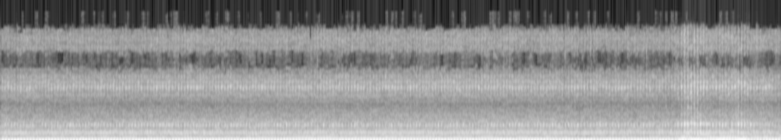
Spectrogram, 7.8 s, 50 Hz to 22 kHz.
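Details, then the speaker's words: Landworks 20-ton log splitter engine splitting a second log at least twice as heavy, possibly wetter or hardwood; steady, even drone with a brief rise as the log takes load, no misses or hunting; split well, healthy. "All right, that split really well. That log was at least twice the weight of the other one."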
